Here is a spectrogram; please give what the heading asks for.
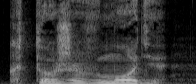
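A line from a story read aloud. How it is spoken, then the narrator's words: Strained groan. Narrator (Russian): со стоном выдавил из себя Лассаль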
